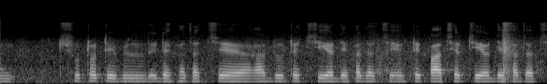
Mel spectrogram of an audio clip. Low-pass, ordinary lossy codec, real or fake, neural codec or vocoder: 7.2 kHz; none; real; none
